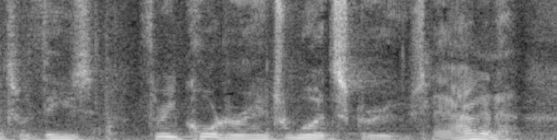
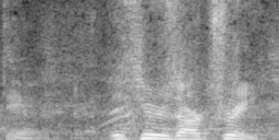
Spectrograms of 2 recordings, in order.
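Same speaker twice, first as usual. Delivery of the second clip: ordinary delivery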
